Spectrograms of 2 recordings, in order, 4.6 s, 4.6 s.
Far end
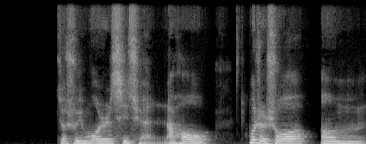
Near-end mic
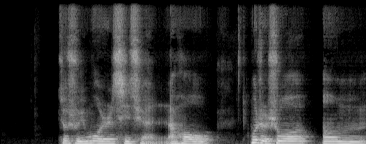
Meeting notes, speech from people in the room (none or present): none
